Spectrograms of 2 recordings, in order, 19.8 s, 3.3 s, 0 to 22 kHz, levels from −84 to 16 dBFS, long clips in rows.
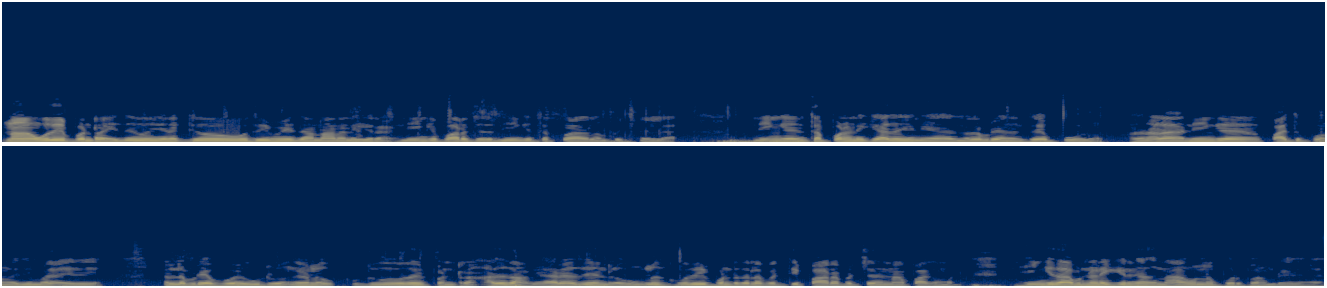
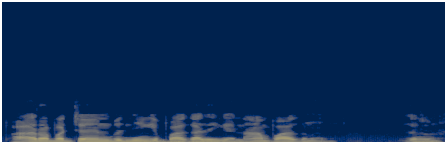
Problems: none marked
